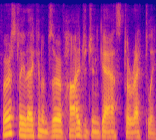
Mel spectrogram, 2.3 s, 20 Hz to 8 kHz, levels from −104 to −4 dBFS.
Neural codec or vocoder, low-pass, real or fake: vocoder, 44.1 kHz, 128 mel bands, Pupu-Vocoder; 7.2 kHz; fake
